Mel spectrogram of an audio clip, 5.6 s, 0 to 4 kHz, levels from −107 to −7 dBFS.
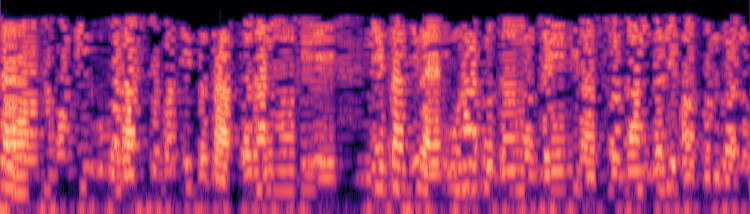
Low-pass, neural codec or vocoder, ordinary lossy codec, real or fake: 3.6 kHz; none; none; real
